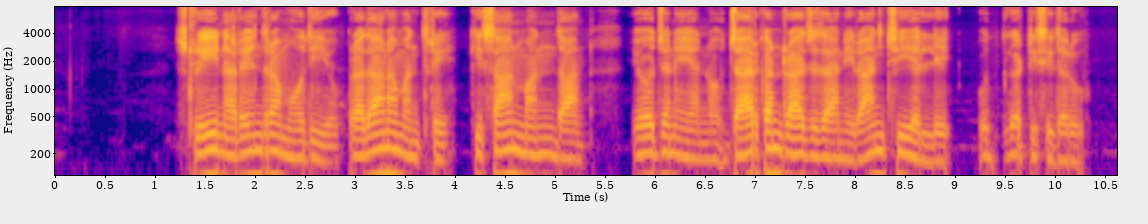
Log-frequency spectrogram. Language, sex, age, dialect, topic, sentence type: Kannada, male, 18-24, Mysore Kannada, agriculture, statement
